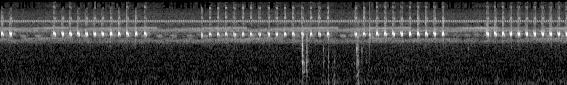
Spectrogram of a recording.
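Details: Male Phonarellus ritsemai cricket giving its 'kichi-kichi' call, fast high clicking pulses in groups lasting about one second, with a fainter, softer train in the middle and a few brief background ticks.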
